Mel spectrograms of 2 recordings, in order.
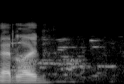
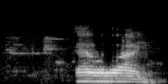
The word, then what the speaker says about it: Adelaide: Another Aussie here in Adelaide. Adeline, please say it right.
